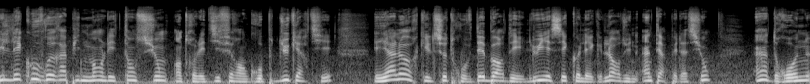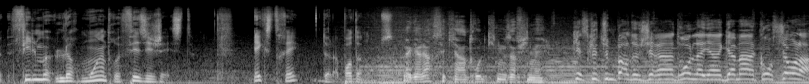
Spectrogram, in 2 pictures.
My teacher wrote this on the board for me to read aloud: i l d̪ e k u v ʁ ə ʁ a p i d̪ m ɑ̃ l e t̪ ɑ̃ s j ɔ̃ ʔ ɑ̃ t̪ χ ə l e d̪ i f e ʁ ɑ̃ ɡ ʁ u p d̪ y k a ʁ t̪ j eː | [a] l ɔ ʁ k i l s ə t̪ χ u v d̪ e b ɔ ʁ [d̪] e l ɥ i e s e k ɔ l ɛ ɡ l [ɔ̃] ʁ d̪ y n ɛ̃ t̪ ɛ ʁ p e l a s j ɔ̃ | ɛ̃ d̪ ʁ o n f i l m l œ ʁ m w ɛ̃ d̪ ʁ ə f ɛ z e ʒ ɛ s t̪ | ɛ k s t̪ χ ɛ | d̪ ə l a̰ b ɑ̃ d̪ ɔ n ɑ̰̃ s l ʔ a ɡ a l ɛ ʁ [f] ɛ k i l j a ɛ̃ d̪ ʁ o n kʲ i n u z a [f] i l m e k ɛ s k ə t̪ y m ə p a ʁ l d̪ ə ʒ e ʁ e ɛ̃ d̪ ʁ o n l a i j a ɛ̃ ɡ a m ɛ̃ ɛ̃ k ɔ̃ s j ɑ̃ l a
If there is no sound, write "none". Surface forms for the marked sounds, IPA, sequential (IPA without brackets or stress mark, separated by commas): a, d̪, ɔ, s, f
